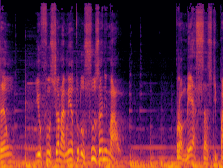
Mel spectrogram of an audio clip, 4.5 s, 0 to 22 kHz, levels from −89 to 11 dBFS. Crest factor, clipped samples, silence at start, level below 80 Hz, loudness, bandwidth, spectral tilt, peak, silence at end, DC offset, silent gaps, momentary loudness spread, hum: 14 dB; under 0.1%; 0 s; -20 dBFS; -15 LUFS; over 20 kHz; -6 dB/octave; 0 dBFS; 0 s; under 0.1%; none; 10 LU; none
